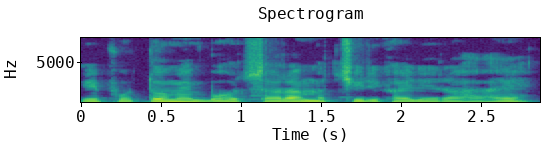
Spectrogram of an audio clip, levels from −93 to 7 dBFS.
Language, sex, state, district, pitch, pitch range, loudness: Hindi, male, Arunachal Pradesh, Longding, 135 Hz, 125-150 Hz, -15 LUFS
